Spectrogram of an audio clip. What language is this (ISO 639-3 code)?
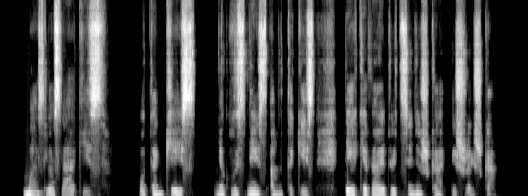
lit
